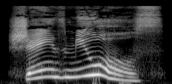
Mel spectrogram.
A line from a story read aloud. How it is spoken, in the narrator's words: shouted Curtis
